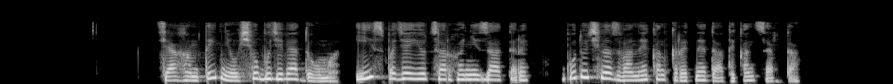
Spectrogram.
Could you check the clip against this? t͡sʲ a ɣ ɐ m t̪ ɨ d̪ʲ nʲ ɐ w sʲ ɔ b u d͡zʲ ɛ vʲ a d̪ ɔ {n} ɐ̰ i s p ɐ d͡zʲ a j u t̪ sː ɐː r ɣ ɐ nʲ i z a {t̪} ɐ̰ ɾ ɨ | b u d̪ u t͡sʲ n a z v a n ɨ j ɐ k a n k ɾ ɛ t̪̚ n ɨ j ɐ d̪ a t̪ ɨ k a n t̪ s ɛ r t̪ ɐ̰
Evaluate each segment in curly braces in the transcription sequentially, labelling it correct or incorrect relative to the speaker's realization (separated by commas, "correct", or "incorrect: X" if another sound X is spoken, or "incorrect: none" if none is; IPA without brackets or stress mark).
incorrect: m, correct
